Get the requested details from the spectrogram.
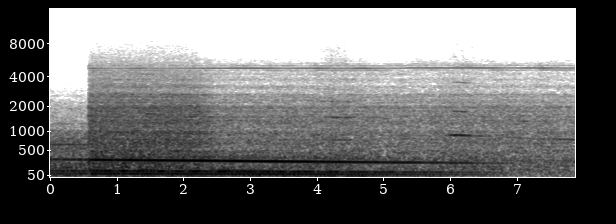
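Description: A train engine rumbles and hums steadily, then quietens.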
